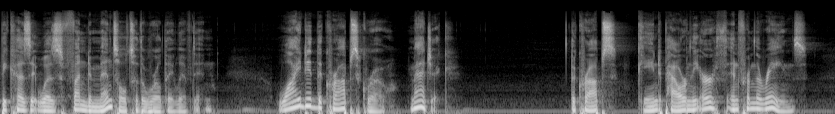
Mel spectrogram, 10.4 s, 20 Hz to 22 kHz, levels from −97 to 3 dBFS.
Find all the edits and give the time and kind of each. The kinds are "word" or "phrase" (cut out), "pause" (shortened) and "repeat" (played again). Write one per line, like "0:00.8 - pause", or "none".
0:05.0 - pause
0:08.6 - word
